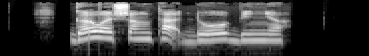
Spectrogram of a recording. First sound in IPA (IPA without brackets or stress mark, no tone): ɡ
